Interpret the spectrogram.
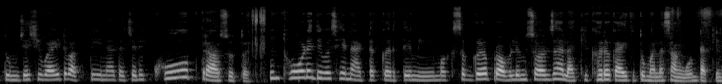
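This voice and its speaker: A woman voicing a young wife who softly pleads with her husband and apologizes. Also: mid-range voice, natural voice. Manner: soft, pleading.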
